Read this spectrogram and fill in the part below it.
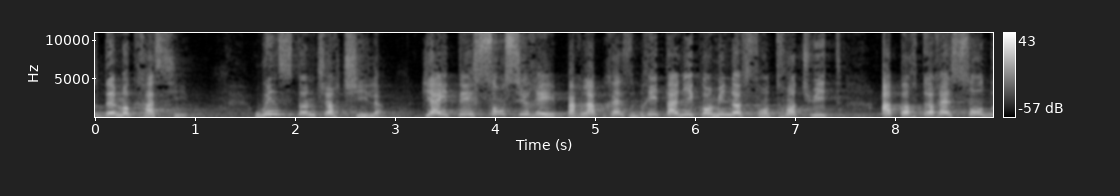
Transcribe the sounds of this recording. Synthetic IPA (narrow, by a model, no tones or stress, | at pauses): d̪emɔkχasi | winst̪ɔnt͡ʃœʁt͡ʃil | kʲiaet̪esɑ̃syʁepaʁlapχɛsbʁit̪anikɑ̃milnəfsɑ̃t̪χɑ̃t̪ɥit̪ | apɔʁt̪əʁɛsɑ̃d̪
